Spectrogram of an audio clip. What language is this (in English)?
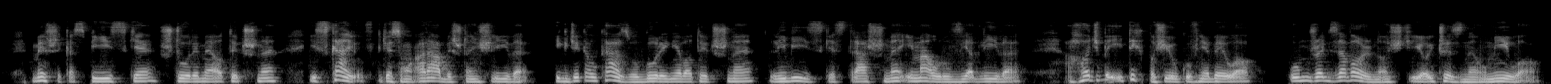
Polish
